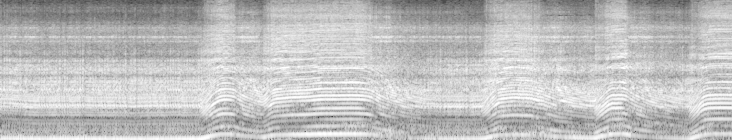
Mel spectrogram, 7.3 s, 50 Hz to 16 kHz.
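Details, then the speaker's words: Gas-powered Rovan Baja 5B 1/5-scale buggy, test run after a crash rebuild with a new differential: small two-stroke buzzing cleanly through repeated throttle blips, no misses or rattles. Running normally. "all right guys successful test run everything worked"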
